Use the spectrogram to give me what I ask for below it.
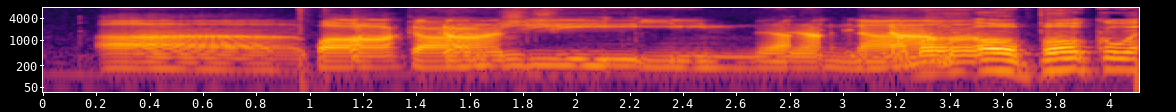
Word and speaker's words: Imama: Ford, I'm not going to try to pronounce that name. Bakanji Inama. Oh, Boko Imama.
